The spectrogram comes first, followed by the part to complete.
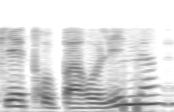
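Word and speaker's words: Pietro Parolin: Vous l'avez évoqué le cardinal Piettre Paroline, c'est comme ça qu'on prononce son nom.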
